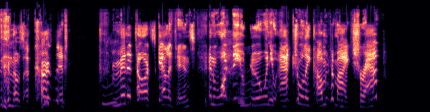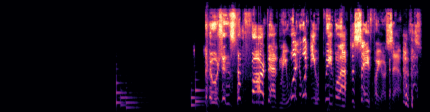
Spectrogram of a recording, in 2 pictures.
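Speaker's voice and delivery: high-pitched nagging, scolding harangue. Game master voicing a woman nagging the adventurers in the hall, nagging. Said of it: "pointing at you and nagging you".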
